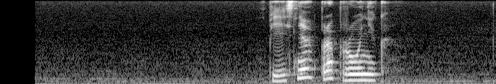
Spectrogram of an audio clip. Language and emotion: Russian, neutral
